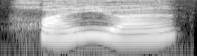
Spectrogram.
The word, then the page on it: 还原: huán yuán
